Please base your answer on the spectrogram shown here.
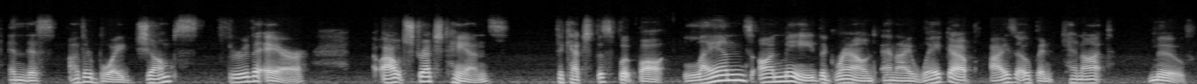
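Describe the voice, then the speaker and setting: A woman calling in by phone to tell a personal story, giggly and emphatic with dramatic pauses. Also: very deep voice, mellow. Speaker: podcast caller. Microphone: phone call. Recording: dull, dry phone-call sound.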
